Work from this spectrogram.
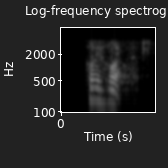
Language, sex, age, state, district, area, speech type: Manipuri, female, 30-45, Manipur, Kangpokpi, urban, conversation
